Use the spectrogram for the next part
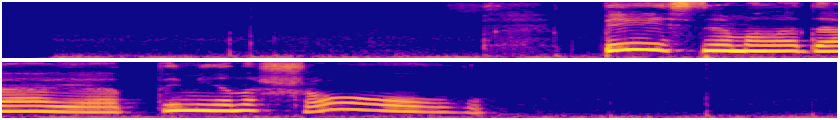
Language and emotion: Russian, positive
